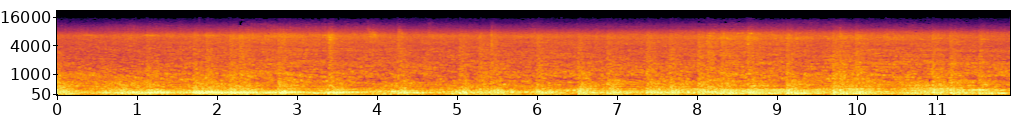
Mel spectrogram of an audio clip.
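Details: Dense low traffic rumble blends with background music across the whole recording, with no animal call distinguishable.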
